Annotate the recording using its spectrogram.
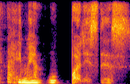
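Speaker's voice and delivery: very quiet whisper under the breath. Retelling what a store clerk asked about the sign: imitating someone whispering. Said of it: "He's, like, whispering".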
